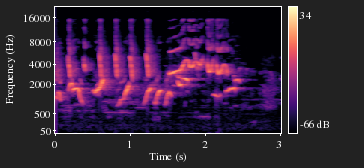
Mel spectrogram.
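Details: White-rumped shama's first mental test: a rapid series of upward-sweeping whistles and harsh notes, then a smooth warbled phrase that stops abruptly.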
